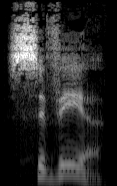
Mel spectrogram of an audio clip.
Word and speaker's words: severe: had a severe headache severe two syllables via the second syllable is the stressed one severe a severe headache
